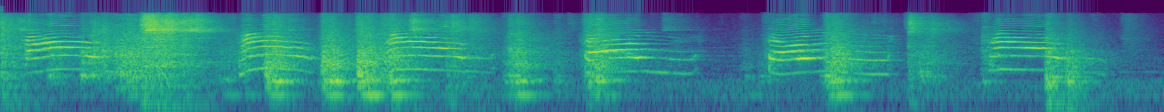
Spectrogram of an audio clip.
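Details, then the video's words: Real domestic cat meowing, repeated drawn-out meows roughly every second, each sliding down then level, loud and close, with faint background music. "You”ll hear alligator,hedgehogs and cat sounds"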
